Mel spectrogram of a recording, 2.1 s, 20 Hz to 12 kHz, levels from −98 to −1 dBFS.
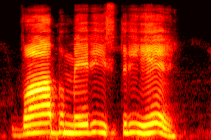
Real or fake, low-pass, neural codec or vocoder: fake; 10.8 kHz; codec, 44.1 kHz, 3.4 kbps, Pupu-Codec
